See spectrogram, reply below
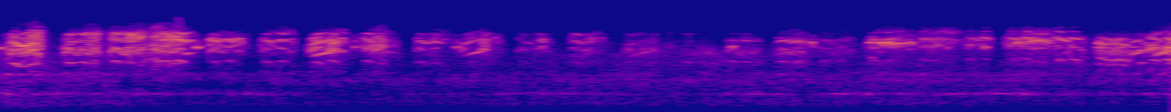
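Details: Rasping high calls from a little tern at the nest while feeding chicks, given in short bursts about once or twice a second over a steady low hiss.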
